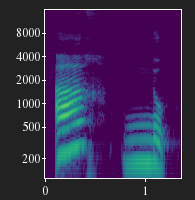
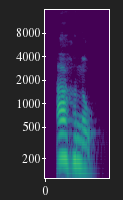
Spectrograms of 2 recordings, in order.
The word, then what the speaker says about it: Arnaud: son O parce que le D est muet donc on prononce pas le D on va dire Arnaud Arnaud pareil ici on ne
